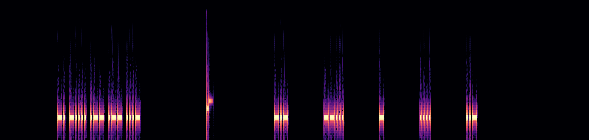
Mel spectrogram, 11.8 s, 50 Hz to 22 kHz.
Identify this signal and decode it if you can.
Morse code, heard as a keyed tone, about 40 wpm, spaced as for 17 wpm, 700 Hz. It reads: N6WWV K7THU
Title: USA Call Signs - 5 Characters - 8x Character Spacing - 40wpm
